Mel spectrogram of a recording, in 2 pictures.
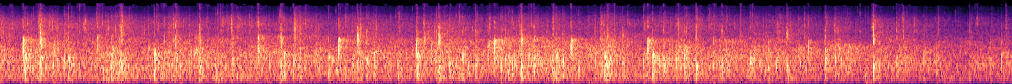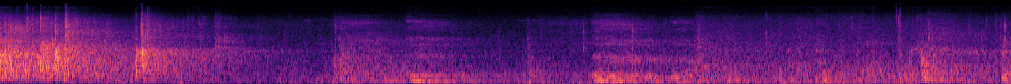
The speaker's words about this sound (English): Please welcome them with a round of applause.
